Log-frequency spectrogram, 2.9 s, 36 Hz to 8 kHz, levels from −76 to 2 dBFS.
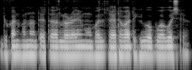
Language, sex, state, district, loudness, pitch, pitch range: Assamese, male, Assam, Hailakandi, -18 LUFS, 110 Hz, 110-115 Hz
